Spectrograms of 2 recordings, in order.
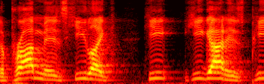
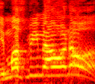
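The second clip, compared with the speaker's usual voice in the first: loud, very high shout; 9 semitones higher, 6 dB louder than usual. Retelling what was shouted as the pick was reported: retelling a yell. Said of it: "I just yelled".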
